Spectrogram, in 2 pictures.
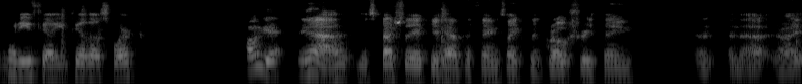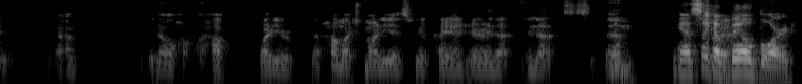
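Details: Man diagnosed with primary progressive aphasia the previous summer, with word-finding difficulty; speech varies between good and bad days and is worse when tired; primary progressive aphasia.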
